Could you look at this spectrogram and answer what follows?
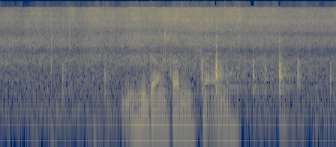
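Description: Vegetables, green beans and carrots among them, being stirred in a hot frying pan, sizzling steadily with scraping knocks of the spatula, while someone speaks briefly over the cooking.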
